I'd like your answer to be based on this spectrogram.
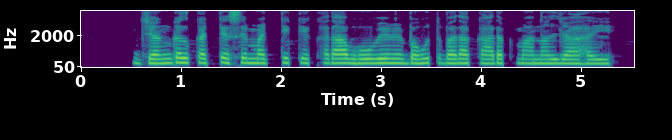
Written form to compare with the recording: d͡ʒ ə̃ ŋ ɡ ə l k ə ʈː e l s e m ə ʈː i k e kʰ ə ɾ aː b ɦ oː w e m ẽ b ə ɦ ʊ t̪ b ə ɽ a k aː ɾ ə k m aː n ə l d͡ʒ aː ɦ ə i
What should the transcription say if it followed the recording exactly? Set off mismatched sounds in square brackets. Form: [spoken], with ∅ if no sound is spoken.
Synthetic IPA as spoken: d͡ʒ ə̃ ŋ ɡ ə l k ə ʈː e [∅] s e m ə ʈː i k e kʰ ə ɾ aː b ɦ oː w e m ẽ b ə ɦ ʊ t̪ b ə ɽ a k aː ɾ ə k m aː n ə l d͡ʒ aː ɦ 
